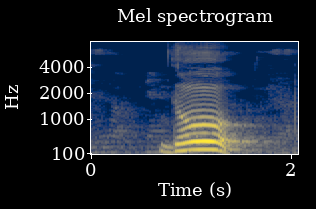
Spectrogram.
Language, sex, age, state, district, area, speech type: Hindi, male, 60+, Bihar, Madhepura, rural, read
